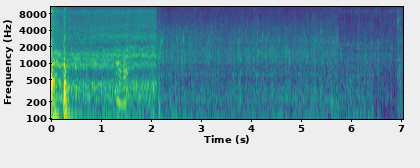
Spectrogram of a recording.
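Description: Goat meat and bones sizzling in oil in a metal kadai, a steady frying hiss that drops quieter about two seconds in. A glass lid clinks into place at the very start.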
